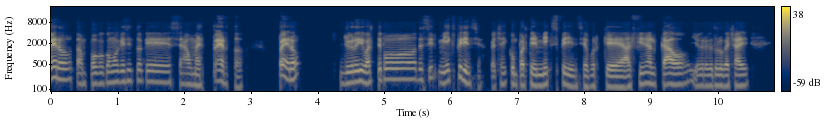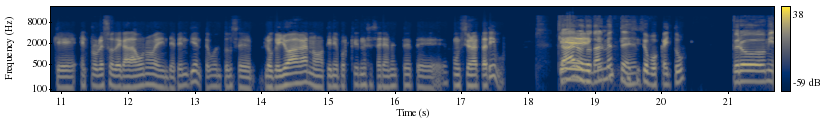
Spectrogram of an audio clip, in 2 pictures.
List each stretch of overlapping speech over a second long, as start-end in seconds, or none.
18.5-19.7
